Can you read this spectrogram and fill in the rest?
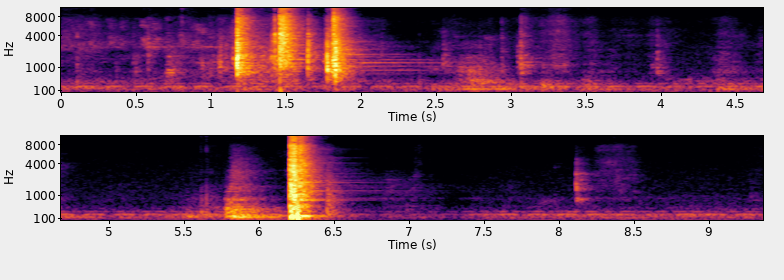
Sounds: cap gun shooting

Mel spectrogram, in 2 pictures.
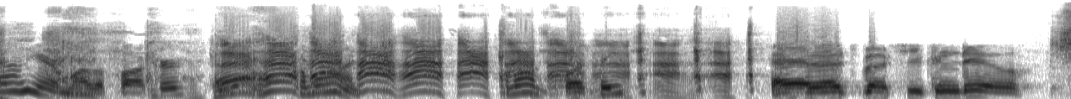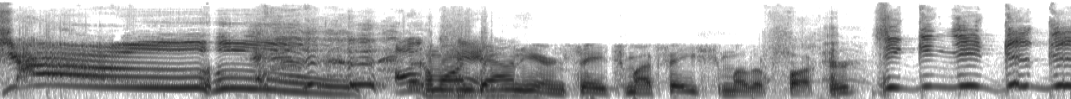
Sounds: Speech

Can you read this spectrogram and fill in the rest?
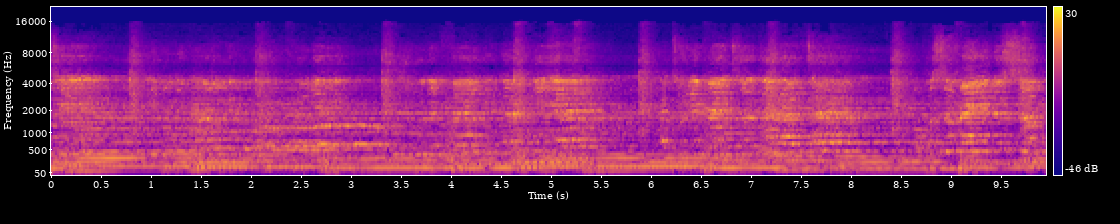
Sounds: Singing, Music, Choir

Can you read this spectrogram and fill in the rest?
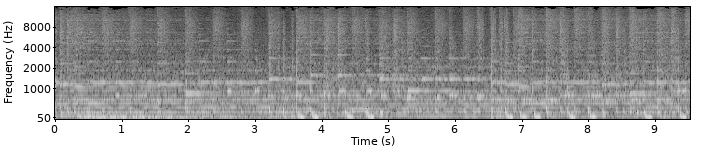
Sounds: Electronic music, Electronica, Music

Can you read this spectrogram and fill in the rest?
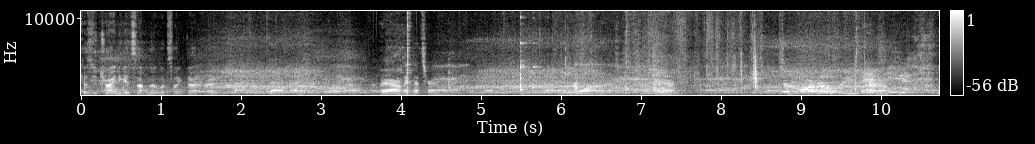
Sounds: Speech

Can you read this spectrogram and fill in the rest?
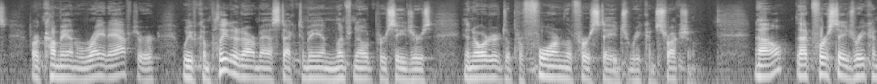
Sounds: Speech

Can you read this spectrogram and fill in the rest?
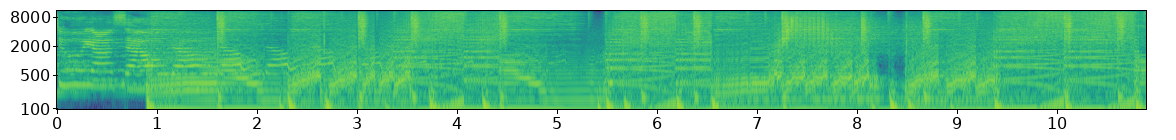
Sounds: Dubstep, Singing, Music

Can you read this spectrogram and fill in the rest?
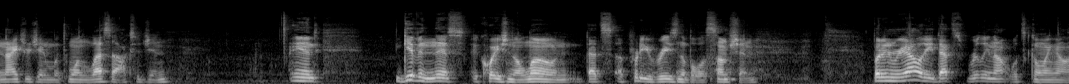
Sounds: Speech

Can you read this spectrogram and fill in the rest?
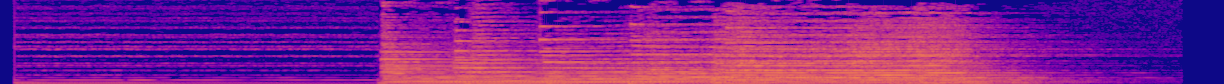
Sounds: Music

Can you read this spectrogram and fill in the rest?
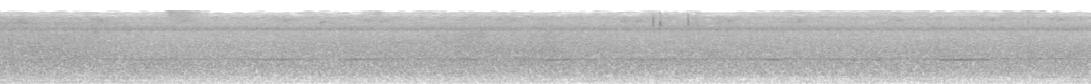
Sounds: White noise

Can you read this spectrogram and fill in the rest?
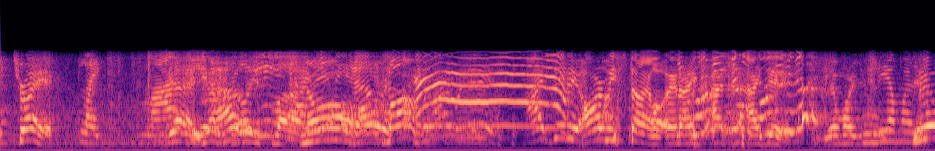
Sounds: Speech

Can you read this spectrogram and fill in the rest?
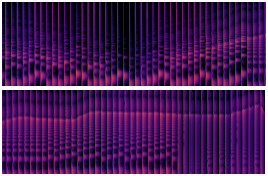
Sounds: playing synthesizer

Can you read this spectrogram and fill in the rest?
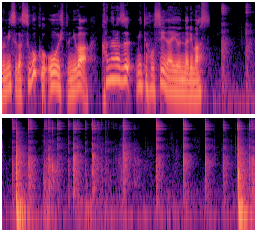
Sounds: playing table tennis

